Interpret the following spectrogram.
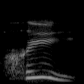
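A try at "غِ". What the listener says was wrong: Ghi. Don't make it close to the kha, okay? Ghi.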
